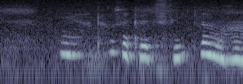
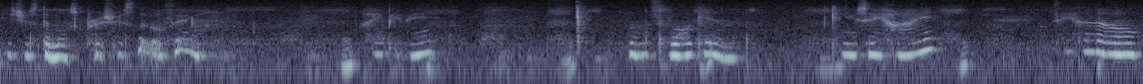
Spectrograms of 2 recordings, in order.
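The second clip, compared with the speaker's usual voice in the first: soft whisper; 2 semitones higher, 9 dB quieter than usual. Real, not acted. Whispering to baby on camera.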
